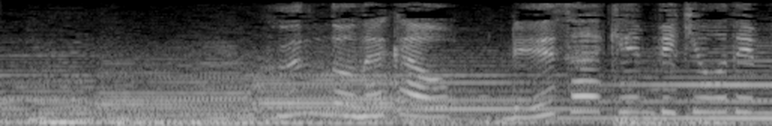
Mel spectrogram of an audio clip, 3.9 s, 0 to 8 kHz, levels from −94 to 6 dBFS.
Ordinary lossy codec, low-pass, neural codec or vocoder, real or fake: MP3, 32 kbps; 7.2 kHz; none; real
